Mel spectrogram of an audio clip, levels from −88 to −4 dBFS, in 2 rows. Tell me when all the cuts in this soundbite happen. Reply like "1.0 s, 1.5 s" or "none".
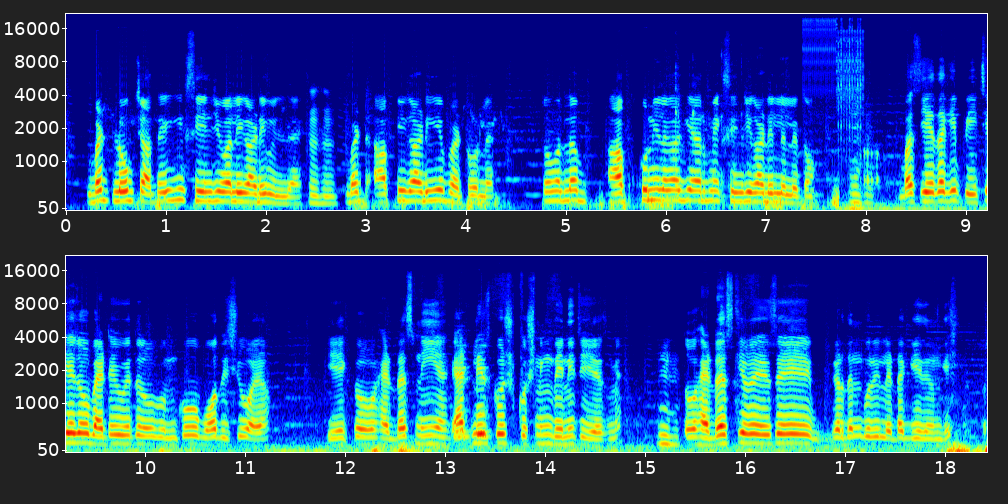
7.6 s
